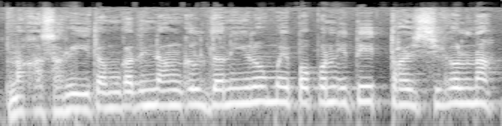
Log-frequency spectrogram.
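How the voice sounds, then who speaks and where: A man acting in a comedic audio drama as an excitable friend who ribs his buddy. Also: high-pitched, fast, natural voice. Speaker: friend of the driver. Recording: music bed behind the voice.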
